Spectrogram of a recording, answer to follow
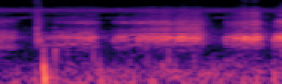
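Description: A chicken clucking, a run of repeated calls starting about a second in.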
